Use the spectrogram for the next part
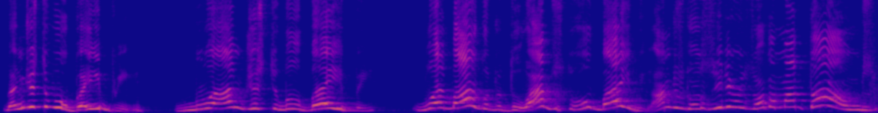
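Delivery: put-on high, loud whiny baby; squeaky put-on baby voice. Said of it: "Don't know why the baby turned into that".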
